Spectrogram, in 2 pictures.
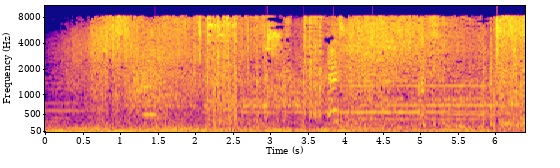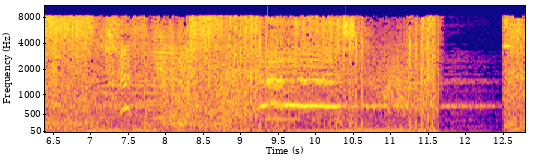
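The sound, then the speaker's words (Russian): Tank cannon fire in a war-film battle scene, with dense, loud booming and crashing gunfire that runs almost without break before cutting off near the end. Voices are mixed in. “И звук выстрела. Звук, падающий от стерильной снарядной гильзы.”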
